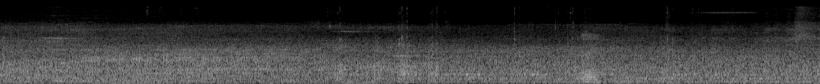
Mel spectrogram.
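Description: Steady road traffic noise from passing cars on a city street.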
